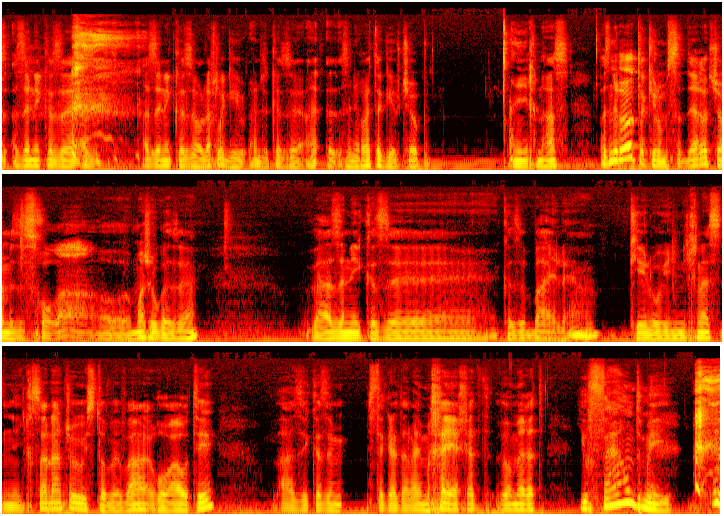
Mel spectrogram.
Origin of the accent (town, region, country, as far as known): Israel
